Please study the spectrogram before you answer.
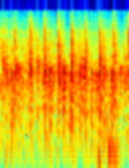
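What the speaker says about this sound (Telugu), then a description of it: "చప్పట్లు కొట్టి ప్రభువుని గణపడదాం." A church congregation at a Sunday service clapping hands in a quick, fairly even rhythm, moderately distant and alone without speech.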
